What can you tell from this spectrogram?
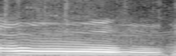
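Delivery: high laughing, near tears. Real, not acted. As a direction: laugh till it cracks. Crying with laughter.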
